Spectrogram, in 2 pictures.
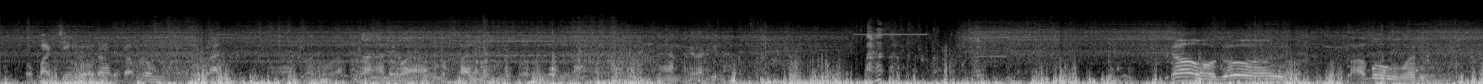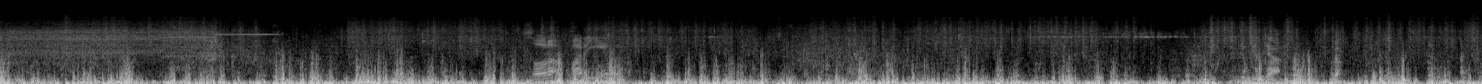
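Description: Men talk with animation close by.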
